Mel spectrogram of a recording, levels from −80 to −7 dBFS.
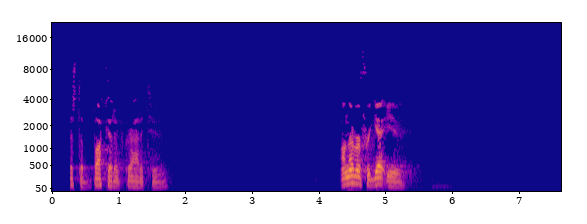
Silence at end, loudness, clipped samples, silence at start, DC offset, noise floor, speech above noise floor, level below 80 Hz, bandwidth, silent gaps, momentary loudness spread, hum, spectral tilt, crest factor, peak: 2.35 s; -34 LUFS; under 0.1%; 0.25 s; under 0.1%; under -90 dBFS; over 56 dB; -66 dBFS; 4.3 kHz; none; 18 LU; none; -5 dB/octave; 24 dB; -16 dBFS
